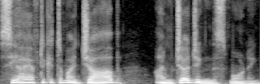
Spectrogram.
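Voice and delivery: ordinary talk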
